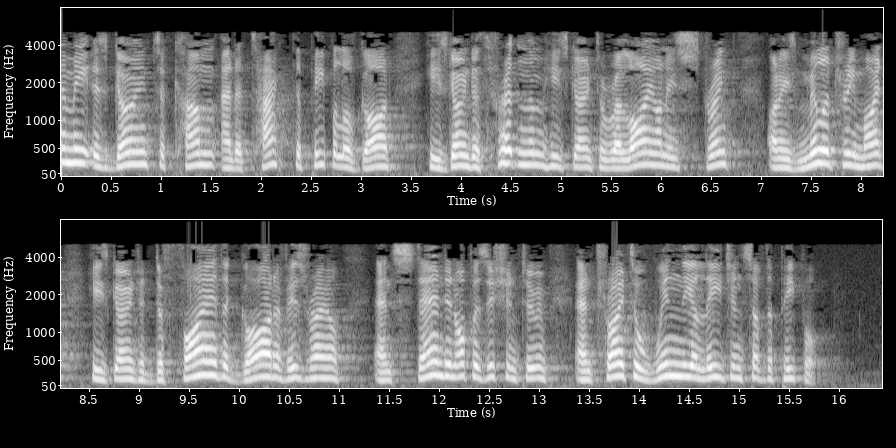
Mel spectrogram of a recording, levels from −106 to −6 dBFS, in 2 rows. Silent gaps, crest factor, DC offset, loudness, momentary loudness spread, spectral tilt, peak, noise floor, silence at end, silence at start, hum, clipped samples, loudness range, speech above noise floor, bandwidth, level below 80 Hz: none; 14 dB; under 0.1%; -14 LUFS; 9 LU; -10.5 dB/octave; 0 dBFS; -52 dBFS; 0.65 s; 0 s; none; under 0.1%; 3 LU; 39 dB; 5.4 kHz; -54 dBFS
